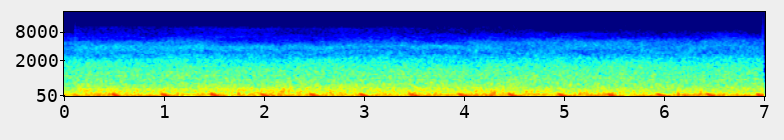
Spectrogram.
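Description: Steady surf washing ashore at Patong Beach, Thailand, a continuous broad roar with gentle swells and some wind buffeting the microphone, close and fairly loud with no voices.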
